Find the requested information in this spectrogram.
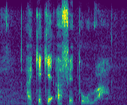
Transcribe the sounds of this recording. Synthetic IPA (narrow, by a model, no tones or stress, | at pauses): akʼɪkʼɪʔafɪtʼʊːlwa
